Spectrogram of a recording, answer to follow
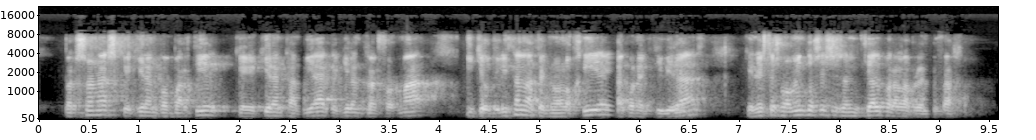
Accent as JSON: {"language": "Spanish", "region": "Catalonia", "country": "Spain", "said": "yo soy catalán, pero me he casado con una navarra"}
